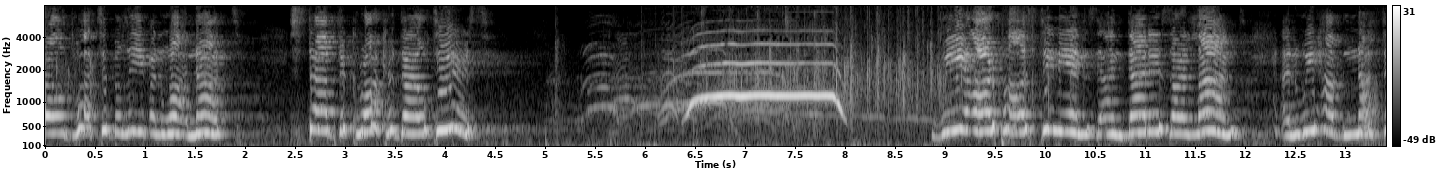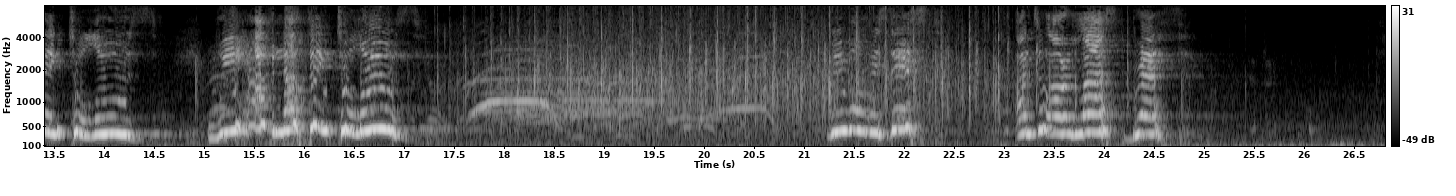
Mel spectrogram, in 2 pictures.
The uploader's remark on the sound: On this hot Saturday afternoon. The live event had ASL interpretation.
